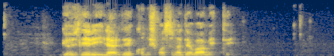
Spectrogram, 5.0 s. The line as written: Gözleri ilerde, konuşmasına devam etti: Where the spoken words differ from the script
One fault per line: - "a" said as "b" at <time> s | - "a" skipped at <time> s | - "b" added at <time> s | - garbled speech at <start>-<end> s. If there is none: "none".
none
